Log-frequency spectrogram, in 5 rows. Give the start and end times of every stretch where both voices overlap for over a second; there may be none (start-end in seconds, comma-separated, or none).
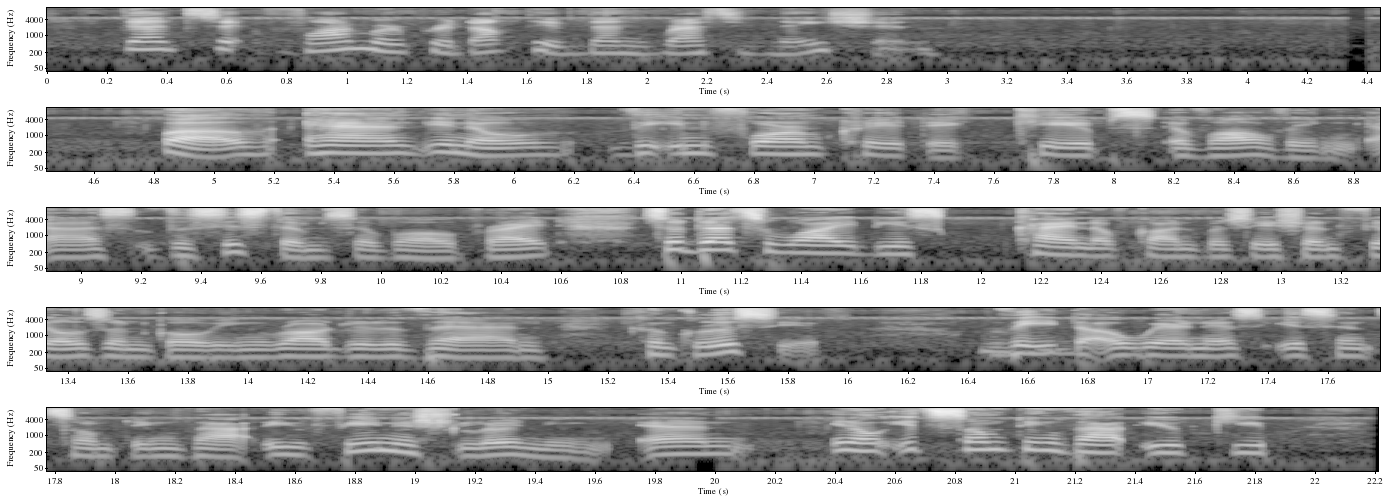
none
